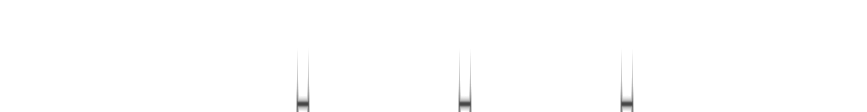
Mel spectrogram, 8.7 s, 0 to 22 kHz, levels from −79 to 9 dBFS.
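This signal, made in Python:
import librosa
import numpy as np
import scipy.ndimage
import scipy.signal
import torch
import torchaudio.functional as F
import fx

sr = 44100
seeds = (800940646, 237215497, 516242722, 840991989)

y = fx.tone_burst(sr, hz=301.0, cycles=33, every_s=1.62, bursts=3, level_db=-14.5)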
